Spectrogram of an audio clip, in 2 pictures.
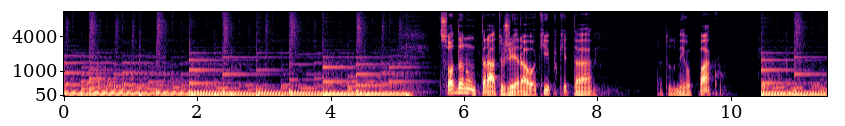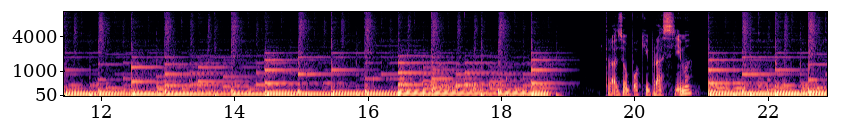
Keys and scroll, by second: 4.9 space, 10.3 space, 15.5 c, 18.5 space, 20.9 space.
